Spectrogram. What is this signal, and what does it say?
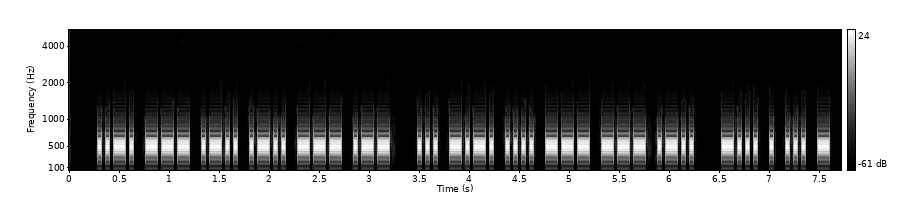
Morse code, heard as a keyed tone, about 30 wpm, 500 Hz. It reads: FOLLOW SCHOOL BEST
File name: 632 Words 30WPM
